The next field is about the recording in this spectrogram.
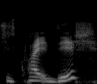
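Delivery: rising pitch on dish. Repeating a phrase someone told them to say: rising question intonation. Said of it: "he says it with a question mark".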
